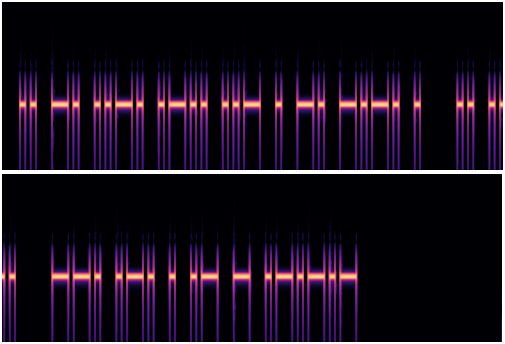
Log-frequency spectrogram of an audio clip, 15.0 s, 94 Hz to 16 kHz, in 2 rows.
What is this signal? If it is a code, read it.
Morse code, heard as a keyed tone, about 15 wpm, 700 Hz. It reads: INFLUENCE IS GREAT.
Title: Sentences from Top 1100 Words 15wpm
